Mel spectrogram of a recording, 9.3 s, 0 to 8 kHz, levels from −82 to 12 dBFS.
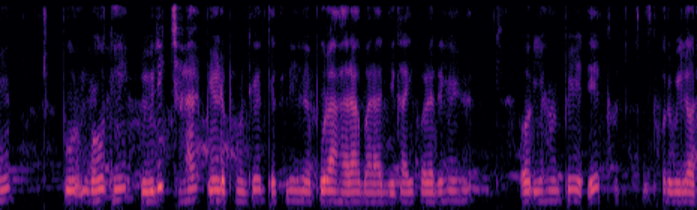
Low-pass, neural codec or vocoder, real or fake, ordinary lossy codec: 7.2 kHz; codec, 24 kHz, 6 kbps, HILCodec; fake; Opus, 64 kbps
